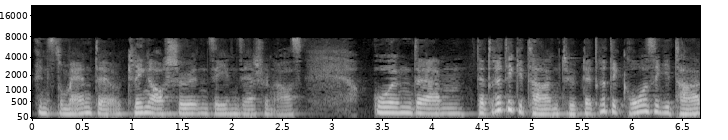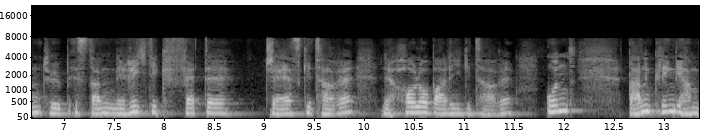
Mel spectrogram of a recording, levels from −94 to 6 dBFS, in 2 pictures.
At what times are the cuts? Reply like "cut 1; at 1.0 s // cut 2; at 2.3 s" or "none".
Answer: cut 1; at 11.7 s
